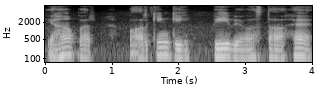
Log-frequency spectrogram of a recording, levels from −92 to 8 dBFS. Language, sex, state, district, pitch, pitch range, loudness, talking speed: Hindi, male, Rajasthan, Jaipur, 110 Hz, 105-120 Hz, -17 LUFS, 105 wpm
